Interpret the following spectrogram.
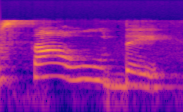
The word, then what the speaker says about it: saúde: Quando eu pronuncio saúde, saúde, você observa que esse U, ele não foi tão fraco, né?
